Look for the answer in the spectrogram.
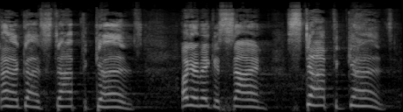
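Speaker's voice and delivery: drawn-out mocking protester voice; whiny mock liberal. Comic mocking liberals who protest guns, drawn-out mock plea. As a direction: plead slowly, making fun of hand-wringers. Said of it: "But then liberals like".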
